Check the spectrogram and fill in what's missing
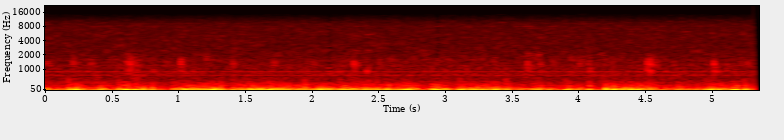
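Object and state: Nothing is struck.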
